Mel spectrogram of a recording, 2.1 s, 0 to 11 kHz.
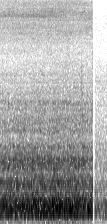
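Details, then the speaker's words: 2016 Carrier furnace, five years old, with blower speed raised from medium-low to medium-high for heat: a steady low whooshing rumble with no rattles or squeal that quiets as the panel goes on, though a bit louder than before; normal blower operation. "and this is how it sounds with the panel on now um it definitely does sound a little bit louder because of the higher blower speed"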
